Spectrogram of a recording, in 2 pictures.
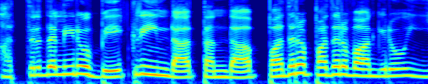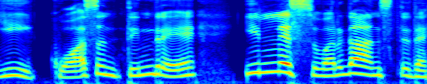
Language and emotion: Kannada, happy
